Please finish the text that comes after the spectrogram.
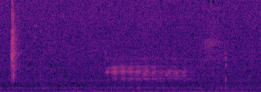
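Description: A sheep bleats in Minecraft survival gameplay: a single short, moderate bleat in the middle, heard over a steady, dense background hiss of game ambience.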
